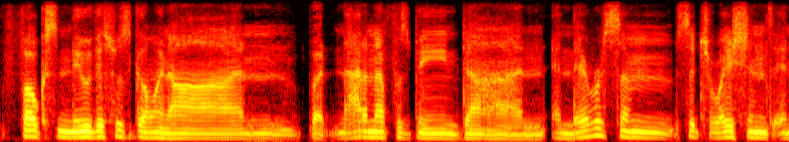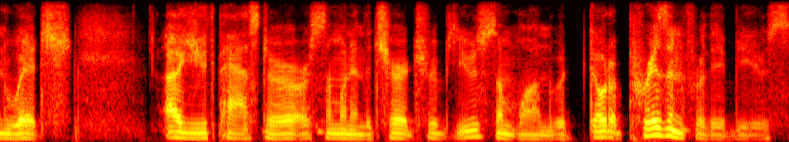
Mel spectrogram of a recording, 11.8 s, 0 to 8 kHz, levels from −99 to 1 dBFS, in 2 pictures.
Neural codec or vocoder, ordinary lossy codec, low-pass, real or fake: vocoder, 44.1 kHz, 128 mel bands, Pupu-Vocoder; Opus, 24 kbps; 7.2 kHz; fake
